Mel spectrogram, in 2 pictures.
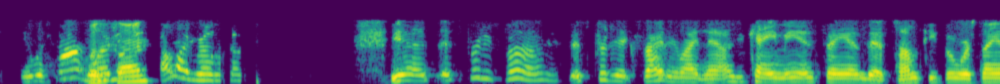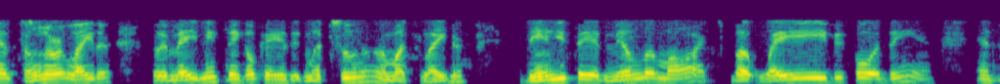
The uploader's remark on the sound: TNTSuperfantastic Conference Call.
